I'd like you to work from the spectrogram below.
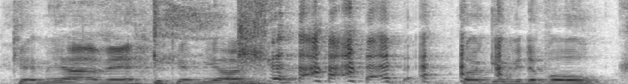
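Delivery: high, pleading cries to be taken off; mock desperate plea. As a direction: beg like a tired player wanting off.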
